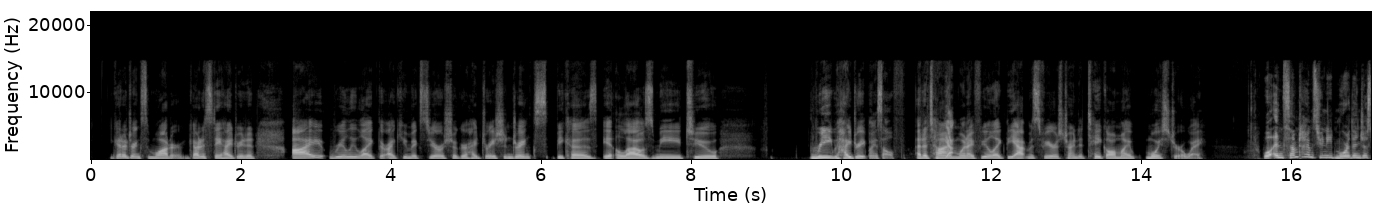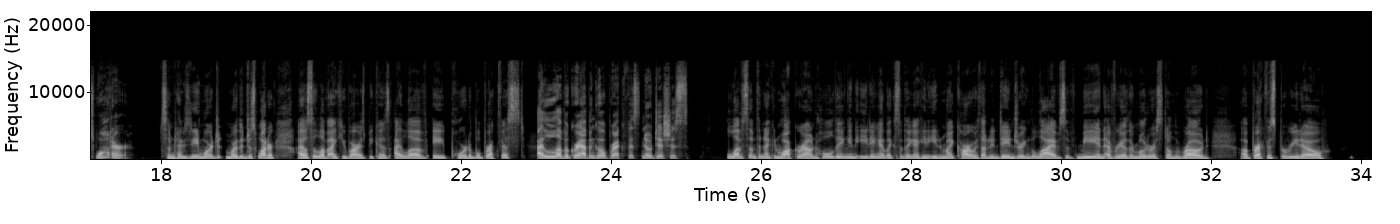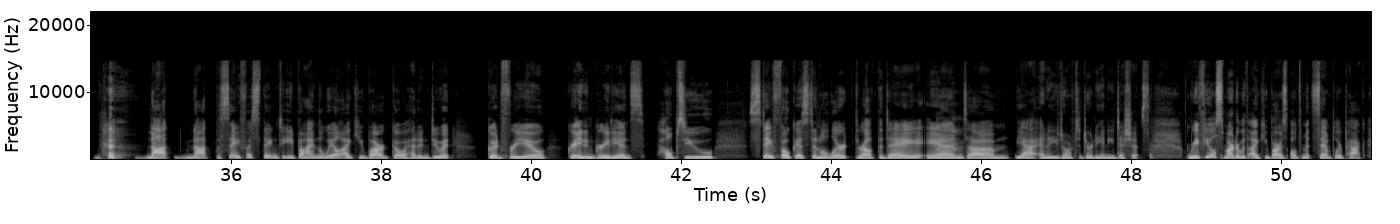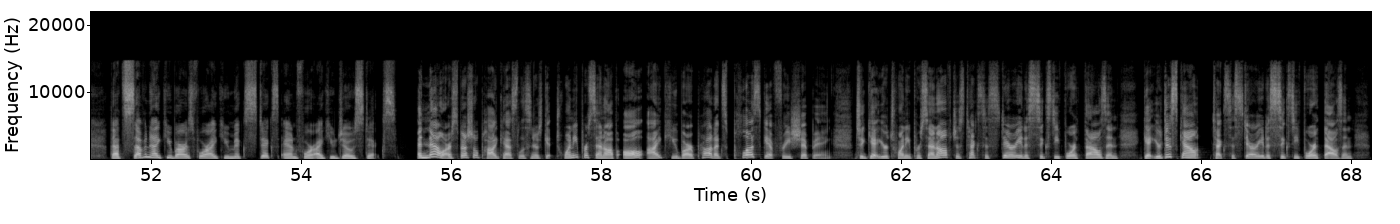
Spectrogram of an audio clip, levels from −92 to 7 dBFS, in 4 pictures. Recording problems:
none

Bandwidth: 14.5 kHz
